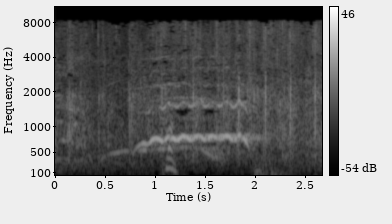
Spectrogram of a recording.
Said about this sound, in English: I just want to, yeah, you can, you can clap for him.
